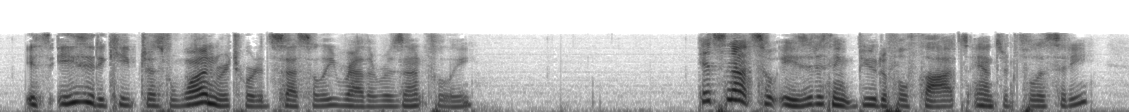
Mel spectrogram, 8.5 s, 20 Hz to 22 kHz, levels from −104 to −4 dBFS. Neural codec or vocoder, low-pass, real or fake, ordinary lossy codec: none; 7.2 kHz; real; AAC, 32 kbps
